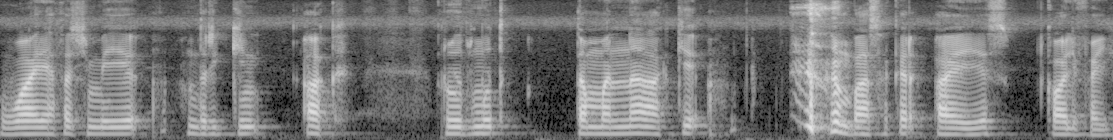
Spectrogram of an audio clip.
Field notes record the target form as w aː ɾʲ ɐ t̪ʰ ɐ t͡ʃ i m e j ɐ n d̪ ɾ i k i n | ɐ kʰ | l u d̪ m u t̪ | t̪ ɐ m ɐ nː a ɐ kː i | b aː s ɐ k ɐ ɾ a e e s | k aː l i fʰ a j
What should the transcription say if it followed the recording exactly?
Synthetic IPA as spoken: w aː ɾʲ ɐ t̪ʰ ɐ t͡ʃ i m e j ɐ n d̪ ɾ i k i n | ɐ kʰ | ɾ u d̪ m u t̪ | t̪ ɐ m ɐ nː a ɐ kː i | b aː s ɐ k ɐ ɾ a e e s | k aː l i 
